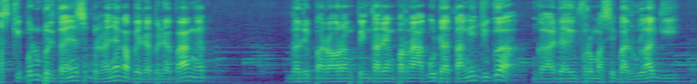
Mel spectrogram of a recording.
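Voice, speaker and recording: A man voicing an eager young male assistant who asks quick questions. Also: mid-range voice, faint music behind, close to an everyday voice.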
